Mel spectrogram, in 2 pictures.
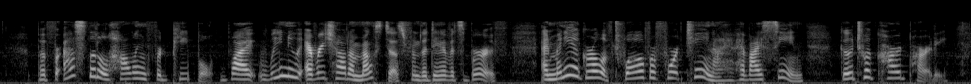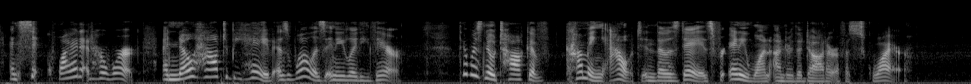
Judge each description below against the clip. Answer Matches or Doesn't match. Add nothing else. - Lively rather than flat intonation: Matches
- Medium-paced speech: Doesn't match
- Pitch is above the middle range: Matches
